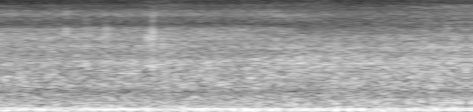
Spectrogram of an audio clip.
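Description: Steady low hum of a motor vehicle engine in the background, with faint outdoor noise.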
